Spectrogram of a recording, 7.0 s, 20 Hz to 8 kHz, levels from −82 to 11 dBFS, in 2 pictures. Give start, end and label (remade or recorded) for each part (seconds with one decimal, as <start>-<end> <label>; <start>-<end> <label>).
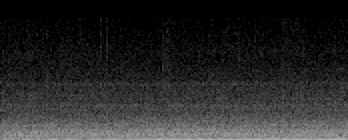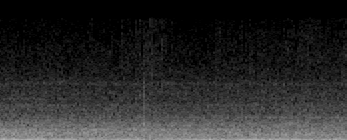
0.0-3.4 recorded; 3.4-4.6 remade; 4.6-7.0 recorded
